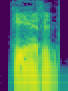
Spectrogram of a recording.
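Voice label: "kerd", Proto-Indo-European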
